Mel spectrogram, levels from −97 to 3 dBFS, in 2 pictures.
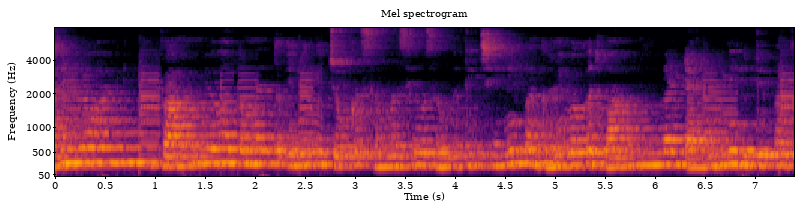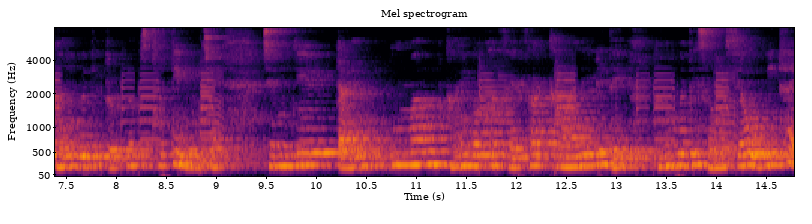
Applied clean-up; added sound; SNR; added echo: none; Guitar; 19 dB; reverberation time 1.2 s.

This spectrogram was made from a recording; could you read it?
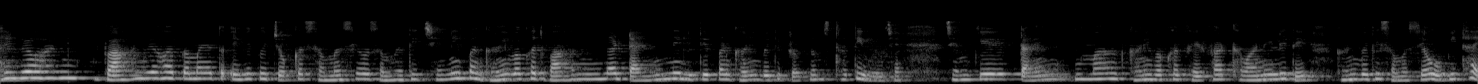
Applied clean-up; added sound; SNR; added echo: none; none; none; none.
